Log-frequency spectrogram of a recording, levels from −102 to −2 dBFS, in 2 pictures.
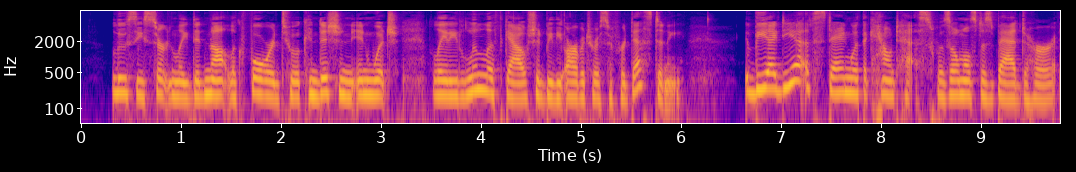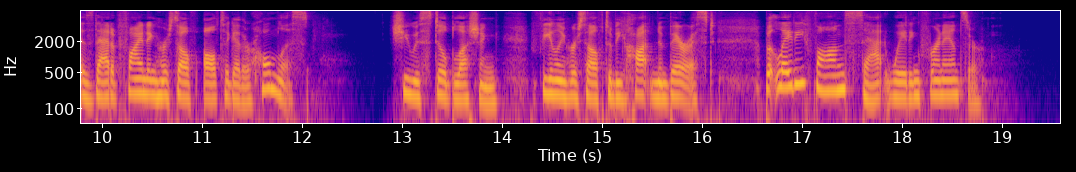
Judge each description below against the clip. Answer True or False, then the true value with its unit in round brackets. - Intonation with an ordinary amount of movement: True (3.0 semitones)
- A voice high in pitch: False (175 Hz)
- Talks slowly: False (180 wpm)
